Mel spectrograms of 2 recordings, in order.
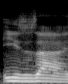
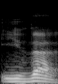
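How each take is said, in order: First: The middle consonant is a plain z sound. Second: The middle consonant is a voiced th sound. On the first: The speaker calls it wrong. "bukan iza aja" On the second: The speaker calls it right. "tapi idza"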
